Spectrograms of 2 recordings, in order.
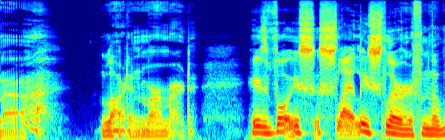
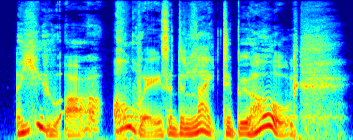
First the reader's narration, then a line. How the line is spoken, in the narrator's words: he cried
